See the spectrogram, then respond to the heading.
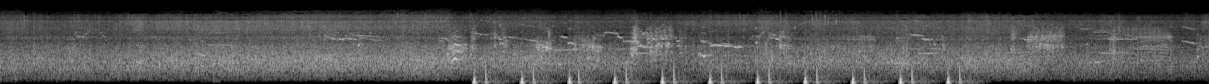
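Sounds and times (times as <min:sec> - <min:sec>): low regular thudding: 0:04.8 - 0:09.9.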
